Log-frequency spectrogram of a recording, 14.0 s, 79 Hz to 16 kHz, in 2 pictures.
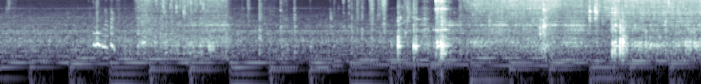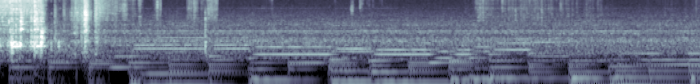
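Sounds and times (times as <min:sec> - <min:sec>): soft background music: 0:00.0 - 0:14.0
plastic wrap and paper crinkling: 0:04.7 - 0:09.2, 0:11.8 - 0:13.0.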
